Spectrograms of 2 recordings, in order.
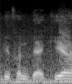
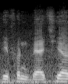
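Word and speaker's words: Dieffenbachia: इस प्लांट का नाम डिफनबैकिया है। आम तौर से कुछ लोग इसके बारे में ये भी कहते हैं डिफनबैचिया भी प्रोनाउंसिएशन होता है उनका।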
